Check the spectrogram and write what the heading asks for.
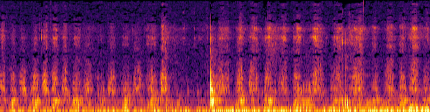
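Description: A coin scratching the coating off a scratchcard: a quick, continuous run of small rasping strokes, one a little louder about two seconds in.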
